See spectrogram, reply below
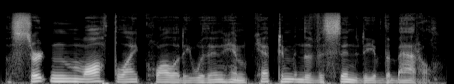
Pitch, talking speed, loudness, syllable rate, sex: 105 Hz, 185 wpm, -19 LUFS, 5.5 syllables/s, male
